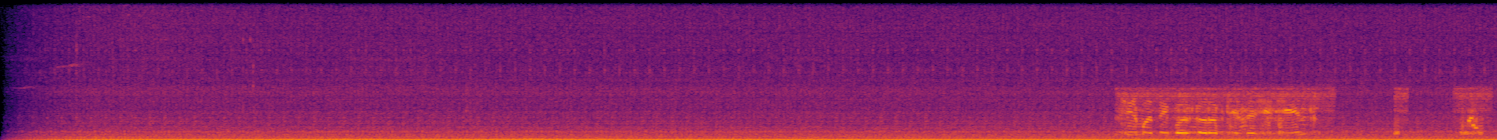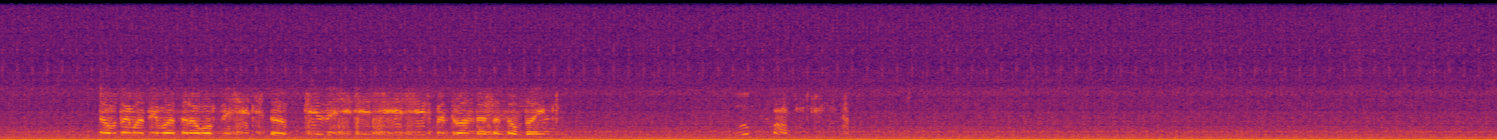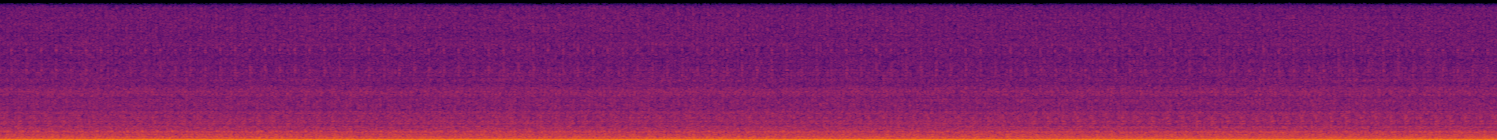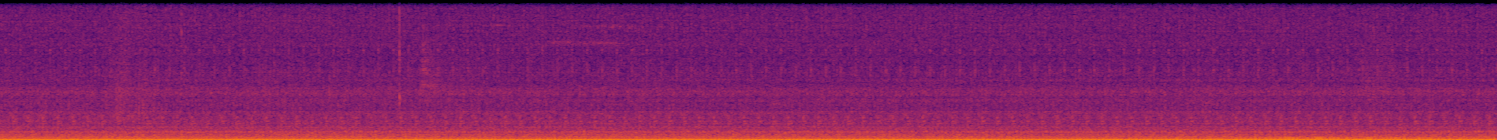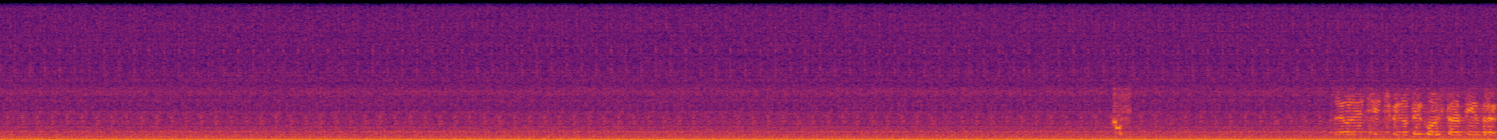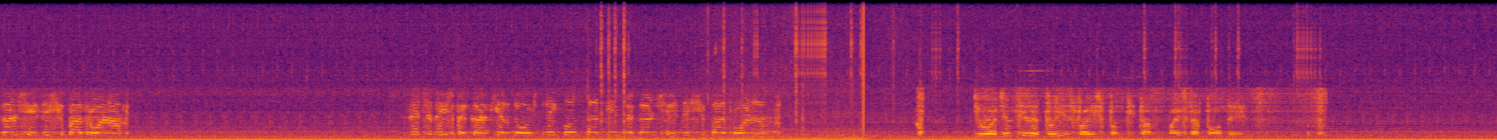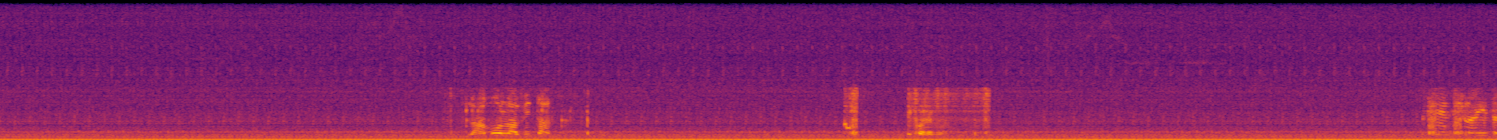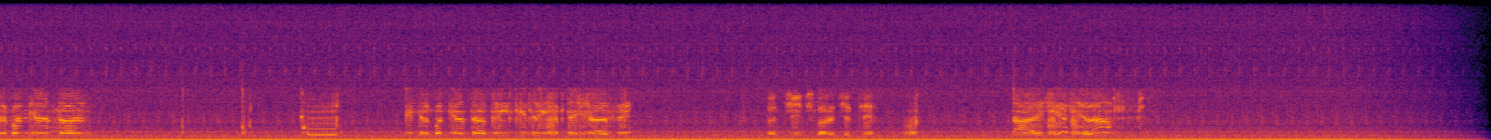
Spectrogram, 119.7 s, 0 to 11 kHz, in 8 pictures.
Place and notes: Taxi Bucharest
driving in cab, Bucharest 11-2011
